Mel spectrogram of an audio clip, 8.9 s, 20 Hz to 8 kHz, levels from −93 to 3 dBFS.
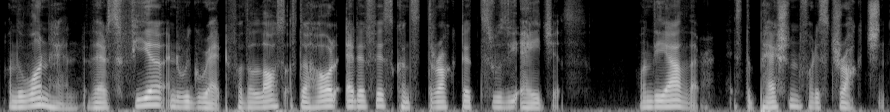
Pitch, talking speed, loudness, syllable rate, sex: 105 Hz, 190 wpm, -23 LUFS, 5.6 syllables/s, male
